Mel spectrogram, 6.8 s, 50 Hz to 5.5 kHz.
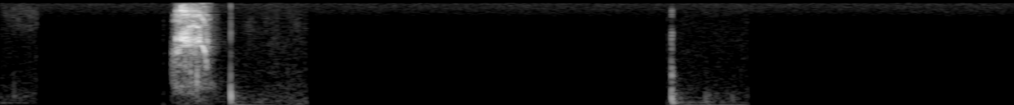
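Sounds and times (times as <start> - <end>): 
pet bird squawking: 1.1 - 1.5.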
